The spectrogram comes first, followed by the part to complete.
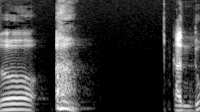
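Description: A man speaking into a handheld microphone stops after half a second with a short throat-clear. There is a pause of about a second before he goes on speaking.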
